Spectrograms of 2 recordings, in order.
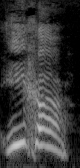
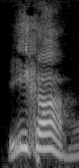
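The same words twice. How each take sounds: First: Much higher call of Hija, stretched; calling louder. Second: Calling her name, pitched up; calling daughter. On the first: Father calling his daughter again, higher and more insistent. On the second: Father calling his daughter the first time, a raised call. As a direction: call the daughter once from across the house. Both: Retold or imitated. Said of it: "Y más fuerte".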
